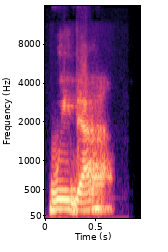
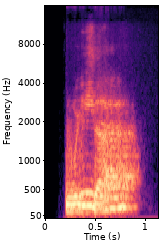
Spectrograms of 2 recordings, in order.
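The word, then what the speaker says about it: Ouidah: She's also a chief in a village of Oida. I don't know if I pronounced that correct. Correct me. – Wida. – Wida.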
